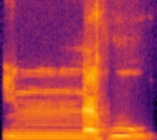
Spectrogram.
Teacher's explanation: It's just 2 counts. Innahu. Don't make it longer than that. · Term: med silat as-sughra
